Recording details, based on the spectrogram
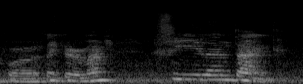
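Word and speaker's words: vielen Dank: Feeling dunk. Feel and dunk. Yeah, you see the V is pronounced like an F. Fel and dunk.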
